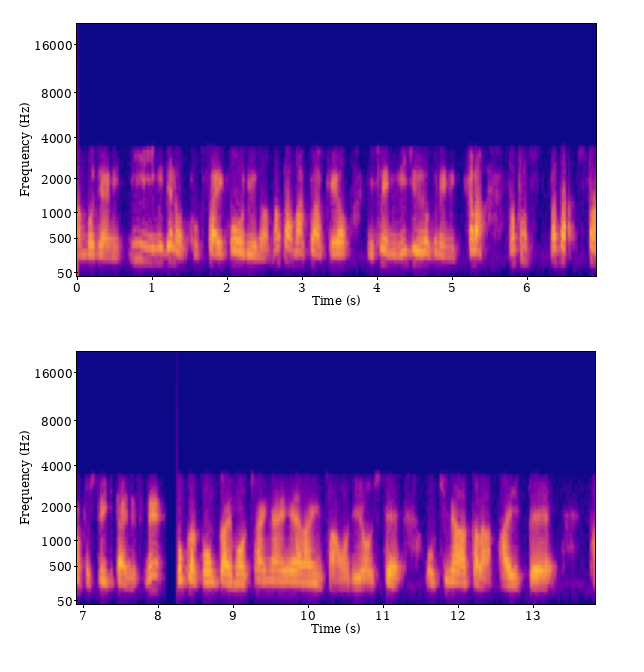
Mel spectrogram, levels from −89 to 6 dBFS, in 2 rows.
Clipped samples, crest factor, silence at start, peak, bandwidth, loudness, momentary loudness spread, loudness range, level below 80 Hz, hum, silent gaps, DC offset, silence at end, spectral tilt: under 0.1%; 20 dB; 0 s; 0 dBFS; 3.6 kHz; -21 LUFS; 11 LU; 3 LU; under -90 dBFS; none; 8.09-8.24 s; under 0.1%; 0 s; -8 dB/octave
